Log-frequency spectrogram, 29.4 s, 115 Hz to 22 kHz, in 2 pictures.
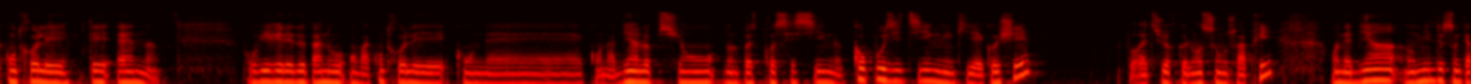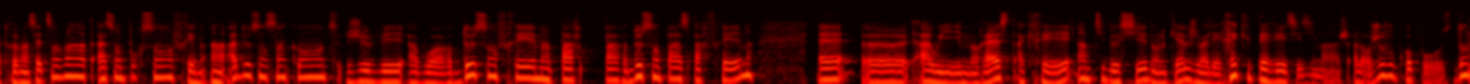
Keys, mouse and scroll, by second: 0.1 scroll up 1, 1.1 scroll up 1, 5.9-7.0 scroll down 1.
